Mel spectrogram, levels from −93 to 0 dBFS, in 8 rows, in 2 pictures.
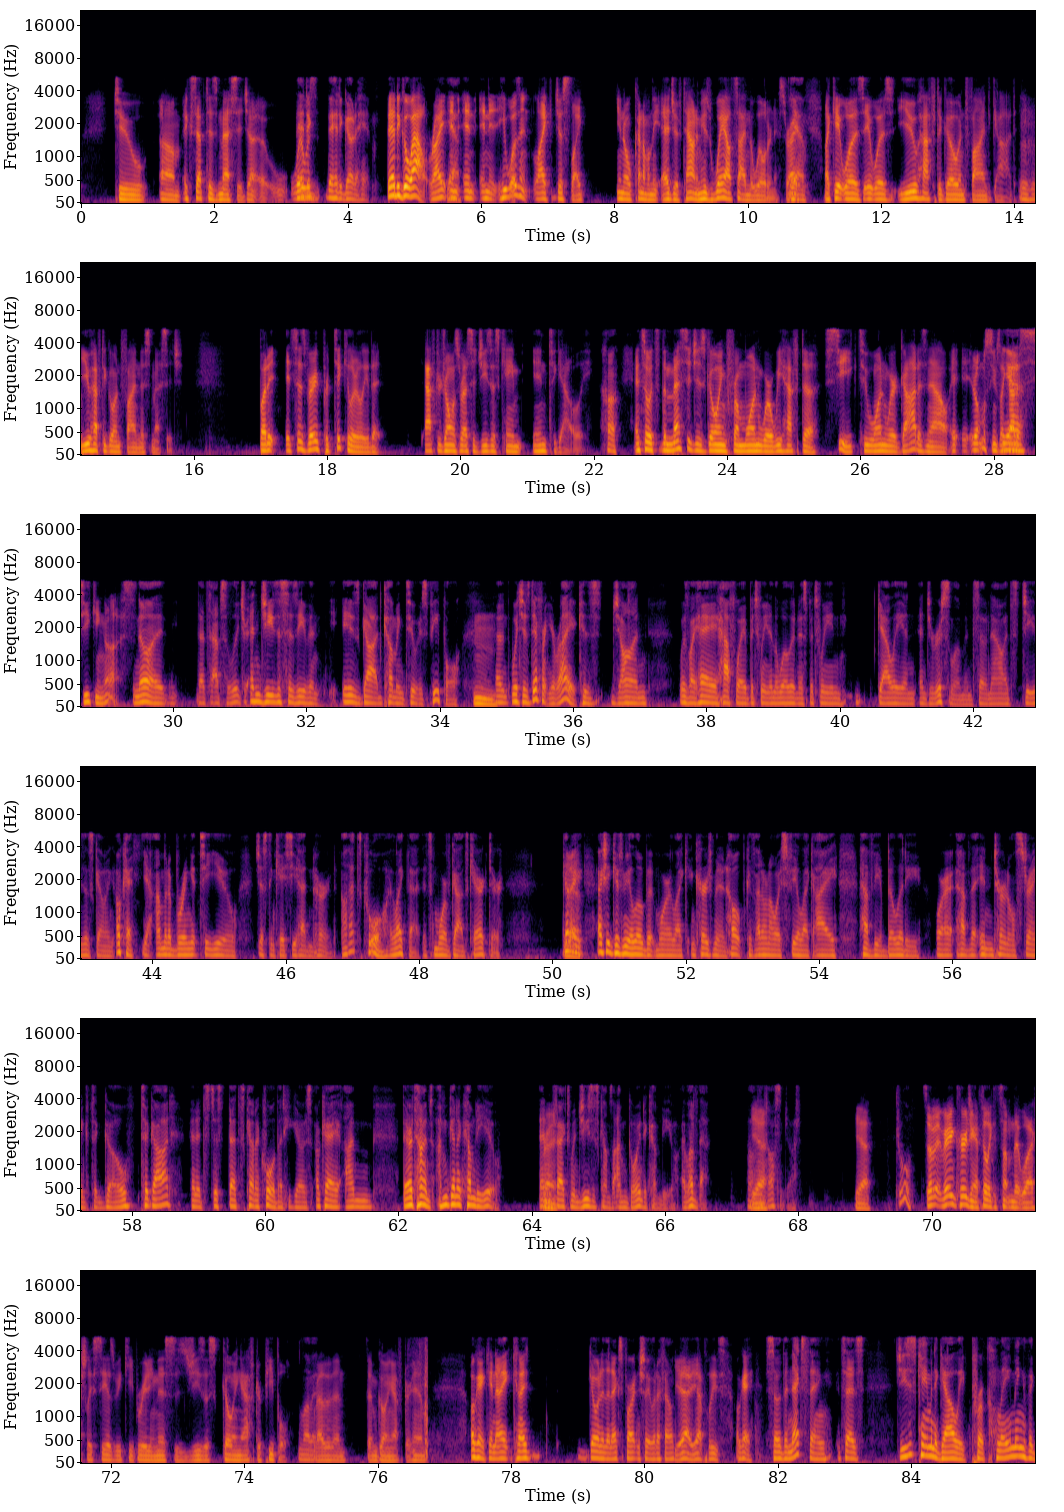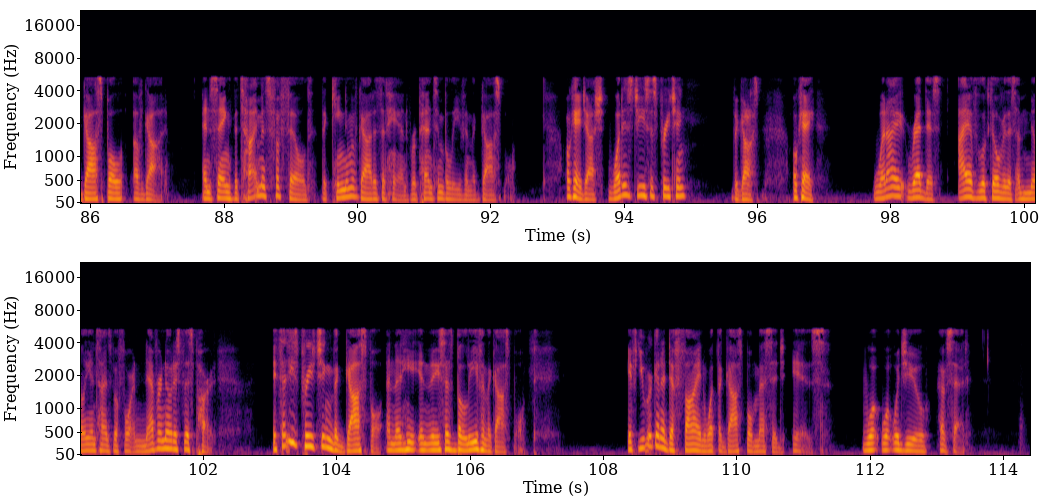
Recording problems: high frequencies cut off; noticeable; nothing above 5.5 kHz

